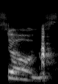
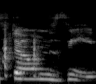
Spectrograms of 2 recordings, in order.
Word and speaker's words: Stonez: I feel like I've been it's Stones. It's not Stone Z, by the way.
